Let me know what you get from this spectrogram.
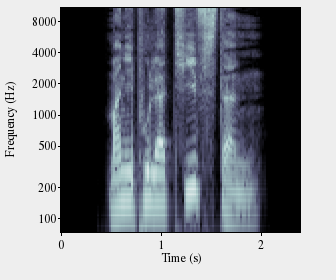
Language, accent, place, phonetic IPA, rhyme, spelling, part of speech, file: German, Germany, Berlin, [manipulaˈtiːfstn̩], -iːfstn̩, manipulativsten, adjective, De-manipulativsten.ogg
- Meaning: 1. superlative degree of manipulativ 2. inflection of manipulativ: strong genitive masculine/neuter singular superlative degree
